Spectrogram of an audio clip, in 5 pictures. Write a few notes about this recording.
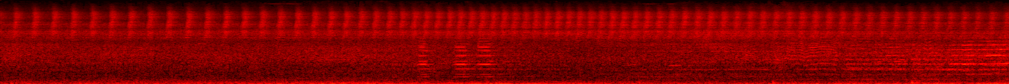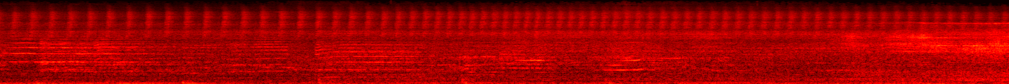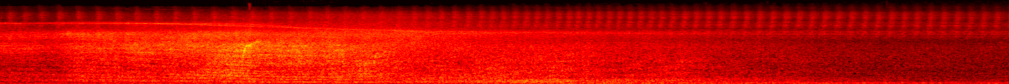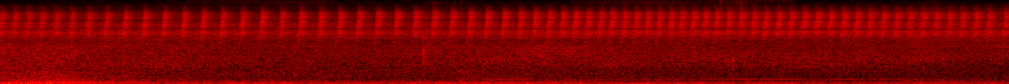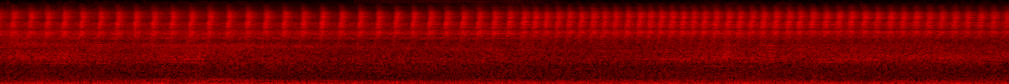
Birdsong, Cicadas sound, Traffic Sound, Dogs barking, The weather is very hot, Fighter flying through, Binaural recordings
